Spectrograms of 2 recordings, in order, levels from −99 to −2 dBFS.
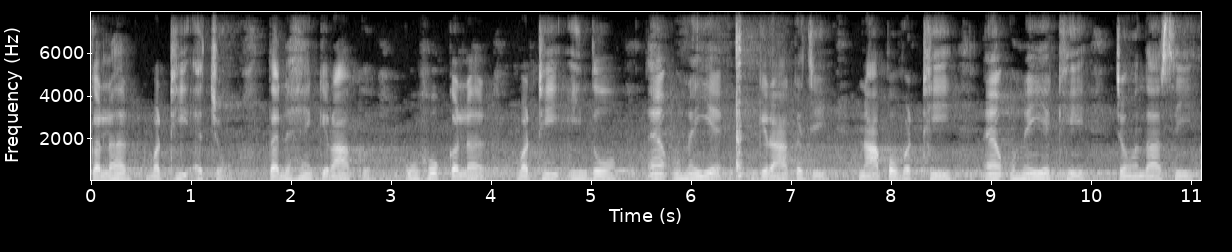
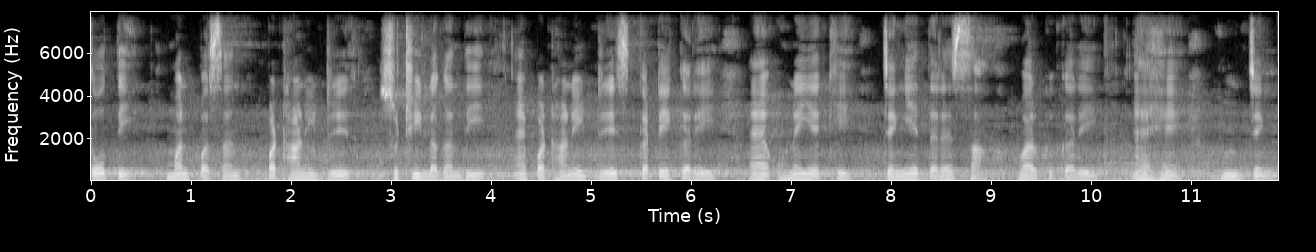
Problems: constant background noise, echo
